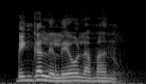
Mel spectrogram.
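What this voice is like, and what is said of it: Put-on Sevillian Spanish accent. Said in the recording (Spanish): “pero con el acento sevillano”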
